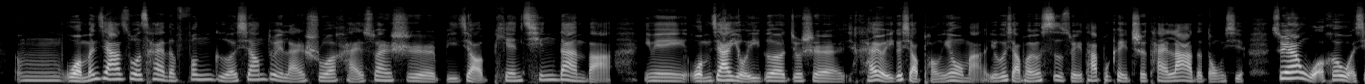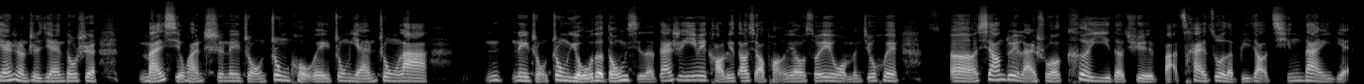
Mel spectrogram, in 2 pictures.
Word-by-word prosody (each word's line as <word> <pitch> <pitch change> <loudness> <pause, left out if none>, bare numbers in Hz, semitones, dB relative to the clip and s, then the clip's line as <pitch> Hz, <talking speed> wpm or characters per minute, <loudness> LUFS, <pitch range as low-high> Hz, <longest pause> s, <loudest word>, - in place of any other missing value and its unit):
嗯， 185 0 -8
我 165 -2 +7
们 225 - 0
家 245 -3 +5
做 240 -1 0
菜 230 -2 0
的 180 -3 -3
风 230 +5 -5
格 165 -8 -3
相 220 +5 -1
对 225 -7 -2
来 145 - -3
说， 165 +2 -1
还 165 - -5
算 185 +2 -2
是 155 -6 -2
比 140 0 -8
较 - - +1
偏 175 -2 -4
清 210 +3 -3
淡 180 -8 +3
吧。 - - 0 0.3
因 170 - -9
为 165 -2 -1
我 160 - +4
们 160 - -7
家 195 +1 +7
有 180 -8 +1
一 145 +2 -3
个 170 -1 +2
就 165 0 -4
是 145 -5 -1
还 180 - +2
有 - - +6
一 135 - +2
个 205 - +2
小 230 - +3
朋 120 +4 -8
友 175 -2 0
嘛， - - -4
有 - - -5
个 185 - 0
小 200 - +1
朋 150 -2 -1
友 165 - 0
4 195 0 +1
岁， 155 -5 -4
他 180 +3 +1
不 195 - -9
可 - - -3
以 150 - -5
吃 160 - +1
太 155 - -1
辣 180 +2 +4
的 140 - -6
东 135 +2 -6
西。 135 - -6 0.3
虽 280 - +3
然 285 +1 +9
我 265 - +3
和 205 0 +1
我 - - +2
先 185 +1 +1
生 180 -8 0
之 155 -1 -3
间 150 -1 -1
都 160 0 0
是， - - 0 0.4
蛮 - - +2
喜 - - +2
欢 135 0 -1
吃 165 -1 -2
那 160 0 -3
种 130 -3 -4
重 210 -5 +1
口 - - -1
味 140 -1 -2
重 165 +3 -6
盐 140 -1 -2
重 170 -3 -3
辣， 150 -3 +4 0.5
那 195 +4 -8
那 185 -2 -1
种 155 -2 -5
重 195 -4 +2
油 150 -2 +4
的 180 - +7
东 165 +7 +2
西 130 - -6
的。 125 -2 -4
但 175 +5 0
是 200 -2 -5
因 195 +1 -2
为 200 - +1
考 135 - 0
虑 145 - -4
到 160 0 +1
小 135 -5 +1
朋 135 - -6
友， 145 0 0
所 160 +3 -2
以 170 - +1
我 150 -4 -2
们 135 +3 -11
就 165 +3 -5
会， 165 -2 -1 0.5
呃， 150 -2 +4
相 210 +7 +2
对 220 -1 +2
来 140 - 0
说 155 -2 0
刻 230 +2 0
意 150 -3 -5
地 - - -1
去 135 -3 -3
把 - - 0
菜 150 - -1
做 170 0 -1
得 140 - -1
比 140 +1 -10
较 - - -1
清 170 +1 -6
淡 170 -6 +1
一 140 - -12
点。 - - -6
165 Hz, 275 characters per minute, -23 LUFS, 150-190 Hz, 0.5 s, 然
